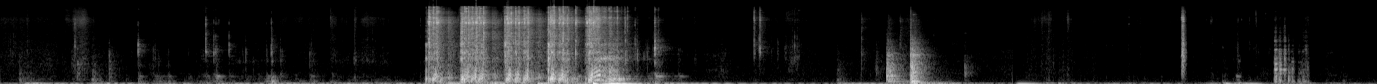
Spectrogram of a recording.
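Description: Power impact wrench running in a loud burst of about two seconds, spinning off the nut at the centre of a pit bike engine's clutch. Scattered clinks and knocks of metal parts being handled come before and after it, with a heavier thump a few seconds after the burst.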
